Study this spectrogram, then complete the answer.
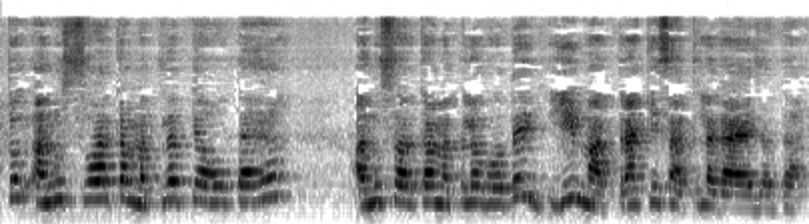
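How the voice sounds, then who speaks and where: A woman teacher explains grammar to young children in a friendly, encouraging way. Her voice sits high and light, and she stretches out example words so the kids can follow. The recording carries a noticeable room echo. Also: a little mellow. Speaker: Hindi teacher. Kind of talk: online grammar lesson for children. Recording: roomy echo.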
